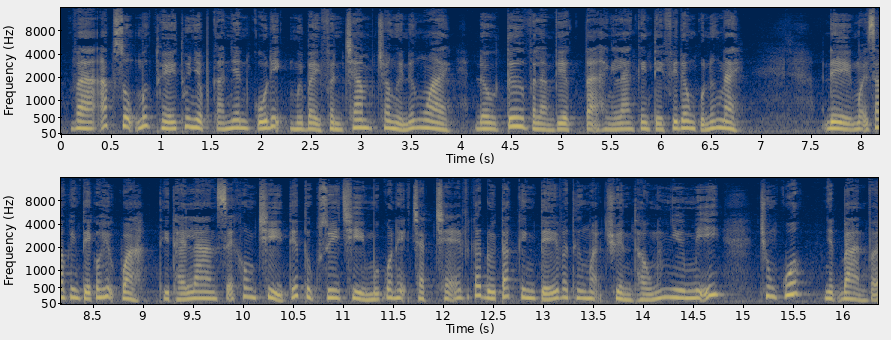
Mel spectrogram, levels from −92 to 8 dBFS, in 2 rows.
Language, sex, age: Vietnamese, female, 20-39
